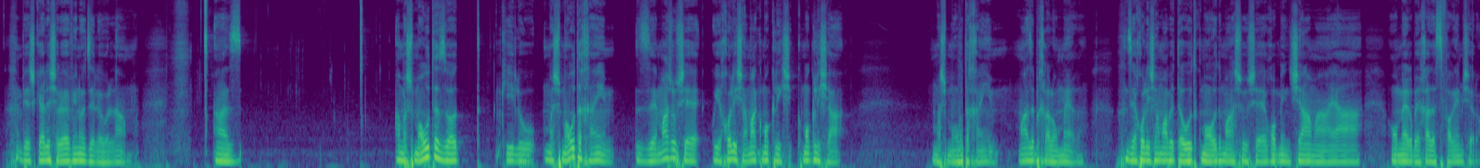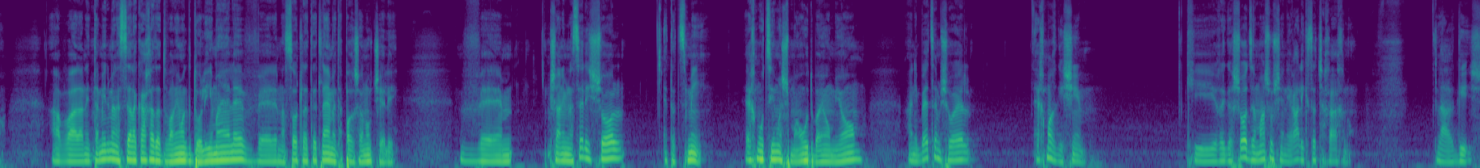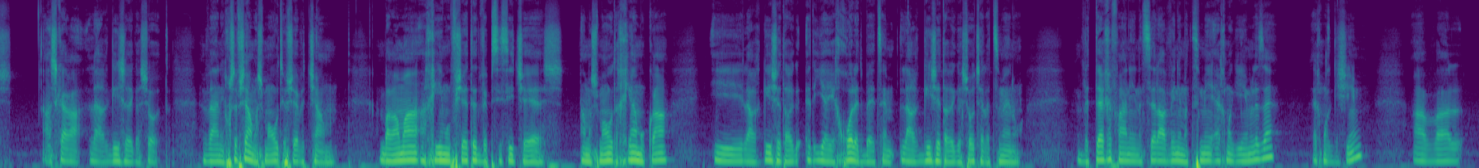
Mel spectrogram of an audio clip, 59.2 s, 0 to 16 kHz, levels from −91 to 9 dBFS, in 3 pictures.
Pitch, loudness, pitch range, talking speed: 110 Hz, -23 LUFS, 100-120 Hz, 120 wpm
